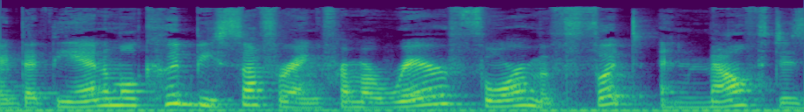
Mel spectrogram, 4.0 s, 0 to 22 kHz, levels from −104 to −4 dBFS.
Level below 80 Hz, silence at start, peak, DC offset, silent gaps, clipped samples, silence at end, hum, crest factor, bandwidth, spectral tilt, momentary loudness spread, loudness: -38 dBFS; 0 s; -8 dBFS; under 0.1%; none; under 0.1%; 0 s; none; 16 dB; 17 kHz; -5 dB/octave; 5 LU; -24 LUFS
